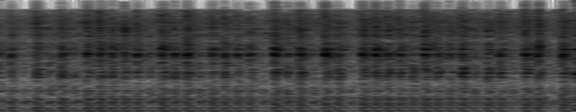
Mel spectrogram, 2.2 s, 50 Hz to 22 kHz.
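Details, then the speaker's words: Honda ATC185S three-wheeler with Hi Performance ATC suspension, newly fitted gas tank and 12VDC portable GY6 CDI box, first start, idling by the garage: even single-cylinder putter, steady rhythm, no knocks, rattles or smoke. "As you can hear, there's something running down by the garage, and what it is the Honda ATC, I think it's a 185 or 200S, but it has that unique suspension on"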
